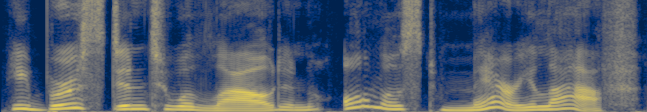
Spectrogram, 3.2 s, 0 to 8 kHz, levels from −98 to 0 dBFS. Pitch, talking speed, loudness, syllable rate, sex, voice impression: 220 Hz, 165 wpm, -18 LUFS, 4.0 syllables/s, female, feminine, adult-like, tensed, powerful, clear, fluent, intellectual, lively, strict, sharp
